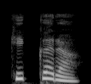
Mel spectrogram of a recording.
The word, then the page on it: ಕಿಕ್ಕಿರಿ: kikkiri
